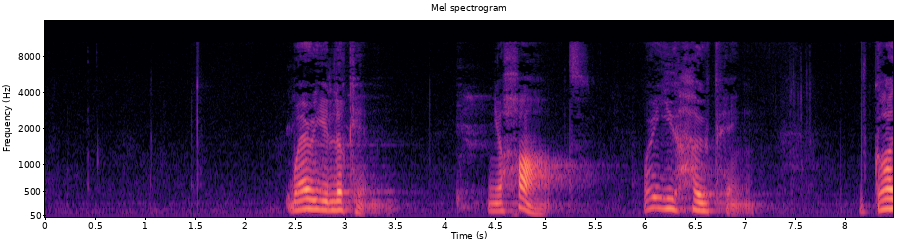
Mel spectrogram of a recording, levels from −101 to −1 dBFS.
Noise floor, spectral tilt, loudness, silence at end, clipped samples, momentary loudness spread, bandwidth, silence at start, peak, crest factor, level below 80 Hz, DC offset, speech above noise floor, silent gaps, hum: -68 dBFS; -8 dB/octave; -31 LUFS; 0 s; under 0.1%; 25 LU; 11 kHz; 2.4 s; -10 dBFS; 24 dB; -66 dBFS; under 0.1%; 38 dB; none; none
